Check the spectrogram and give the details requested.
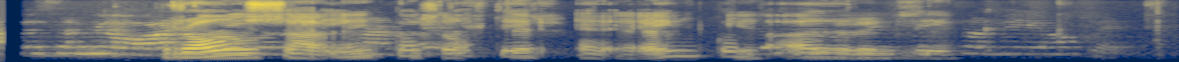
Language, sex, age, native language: Icelandic, male, 12, Icelandic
